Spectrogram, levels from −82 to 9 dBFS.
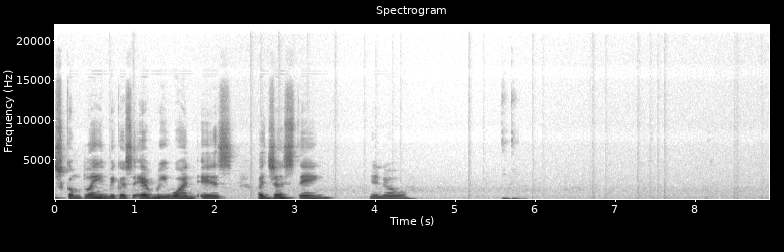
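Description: No technical faults can be heard anywhere in the speech recording; the signal stays continuous and steady throughout.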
